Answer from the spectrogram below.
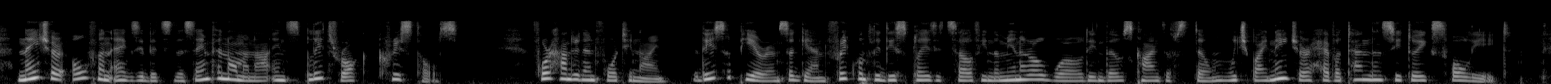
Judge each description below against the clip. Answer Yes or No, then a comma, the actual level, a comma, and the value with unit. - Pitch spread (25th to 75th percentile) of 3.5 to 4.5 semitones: Yes, average, 4.1 semitones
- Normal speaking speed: No, slow, 130 wpm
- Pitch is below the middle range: No, high, 195 Hz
